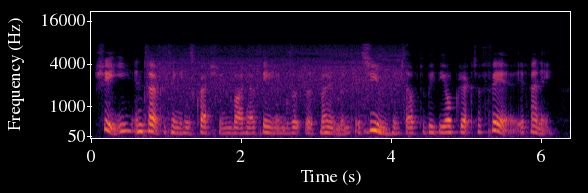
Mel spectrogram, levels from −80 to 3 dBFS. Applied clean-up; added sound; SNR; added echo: none; Hiss; 16 dB; none.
